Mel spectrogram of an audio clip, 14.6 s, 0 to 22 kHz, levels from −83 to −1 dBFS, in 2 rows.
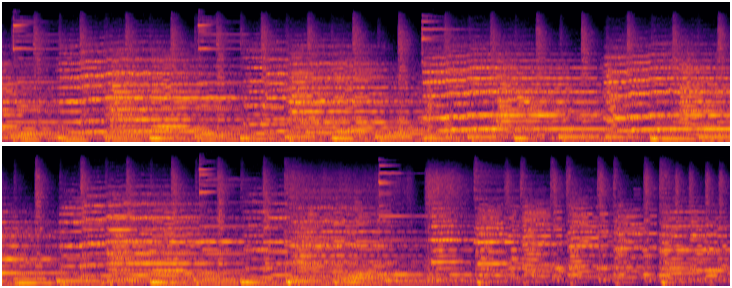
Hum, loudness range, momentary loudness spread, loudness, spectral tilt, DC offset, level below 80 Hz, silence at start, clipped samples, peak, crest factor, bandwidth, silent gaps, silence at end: none; 4 LU; 6 LU; -21 LUFS; -4.5 dB/octave; under 0.1%; -42 dBFS; 0 s; under 0.1%; -8 dBFS; 14 dB; 16.5 kHz; none; 0 s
